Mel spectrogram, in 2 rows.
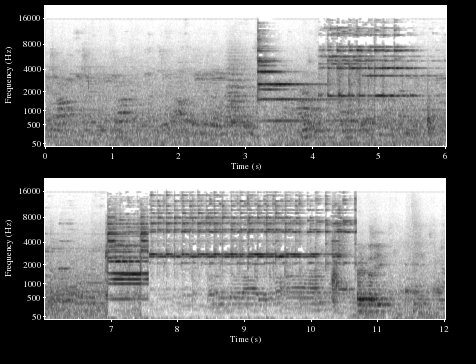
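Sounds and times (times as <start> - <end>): fast bright hand bell ringing: 3.2 - 10.7
temple bell ringing: 3.2 - 10.7.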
